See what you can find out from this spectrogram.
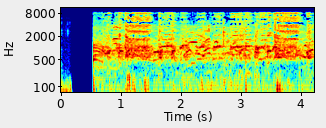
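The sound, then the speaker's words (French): A dense, busy chorus of many chickens clucking and squawking together, continuous and fairly loud, at a poultry market in Bafoussam. “Au marché de Bafoussam, l'association des vendeurs de poulets affirme qu'au moins 1300 volailles ont été envoyées dans les villes du pays mardi, malgré une épidémie de grippe aviaire.”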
